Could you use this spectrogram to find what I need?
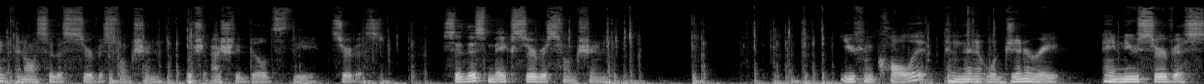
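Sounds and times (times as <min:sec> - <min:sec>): computer keyboard typing: 0:00.0 - 0:04.5, 0:05.6 - 0:10.2.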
